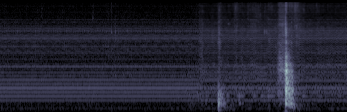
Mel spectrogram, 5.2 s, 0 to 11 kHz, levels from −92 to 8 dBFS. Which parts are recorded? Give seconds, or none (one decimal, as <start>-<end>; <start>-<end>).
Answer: 0.0-3.0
